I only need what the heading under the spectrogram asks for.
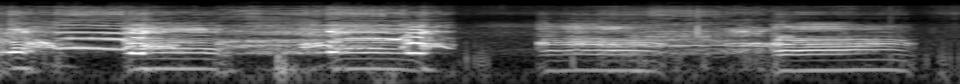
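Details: Village swan calling: a series of loud, nasal, harmonic honks in quick succession, a brief pause, then more honks.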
